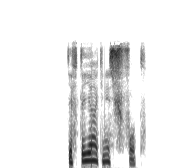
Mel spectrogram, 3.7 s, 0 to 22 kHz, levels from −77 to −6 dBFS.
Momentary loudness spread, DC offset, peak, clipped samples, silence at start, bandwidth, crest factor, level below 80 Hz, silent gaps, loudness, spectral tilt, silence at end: 22 LU; under 0.1%; 0 dBFS; under 0.1%; 1.35 s; 8.2 kHz; 22 dB; -54 dBFS; none; -17 LUFS; -3 dB/octave; 0.8 s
